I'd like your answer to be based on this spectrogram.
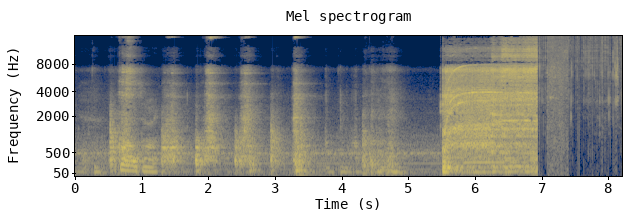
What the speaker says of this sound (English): set my saw so it doesn't cut into the subfloor. I'm gonna cut a couple of strips and pull it out.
